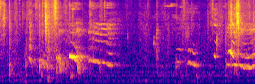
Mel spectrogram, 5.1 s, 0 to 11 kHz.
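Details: F1B Bernedoodle puppies, four weeks old, playing indoors; soft, high whimpering squeaks that bend downward in short slides, with scuffling and quiet pauses between them.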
